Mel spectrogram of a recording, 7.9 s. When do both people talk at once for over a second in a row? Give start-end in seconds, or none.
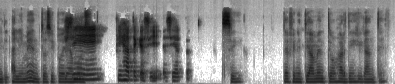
none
